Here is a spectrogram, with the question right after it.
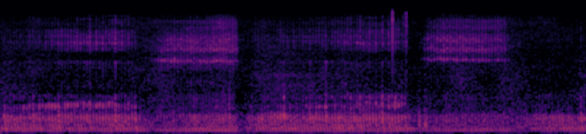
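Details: Morning routine with a pet cat purring: a close, rumbling purr in alternating breath phases, short pauses between them, and a faint high whine over some exhalations.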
